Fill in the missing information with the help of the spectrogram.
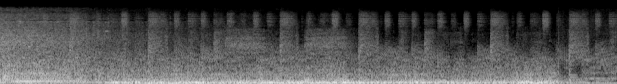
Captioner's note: engine zooms; tires crushing gravel; SUV rattles; music fades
